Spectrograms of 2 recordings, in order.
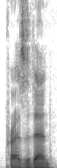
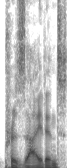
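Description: First: The stress is on the first syllable. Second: The stress is on the second syllable. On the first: The office is elevated beyond its proper importance. The speaker calls it wrong. "not president" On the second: The office holder presides over the executive branch. The speaker calls it right. "it should be president"

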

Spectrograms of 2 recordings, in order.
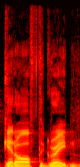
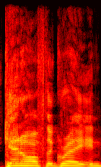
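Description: First: A firm command at moderate loudness. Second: A firm command at greater loudness. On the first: "I'm giving you my grown-up voice" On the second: "Some other parent came along with a louder voice"

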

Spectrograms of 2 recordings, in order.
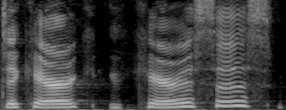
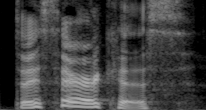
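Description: First: The first syllable sounds like "dick". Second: The first syllable sounds like "dice". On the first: "Why do you keep saying dick?" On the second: "You don't think it's dice?"

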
